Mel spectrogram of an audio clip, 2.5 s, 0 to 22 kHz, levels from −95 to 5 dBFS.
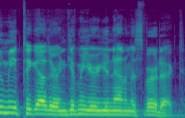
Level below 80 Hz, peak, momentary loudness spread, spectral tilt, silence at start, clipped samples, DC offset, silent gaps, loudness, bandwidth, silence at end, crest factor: -54 dBFS; -2 dBFS; 6 LU; -7 dB/octave; 0 s; under 0.1%; under 0.1%; none; -17 LUFS; 11 kHz; 0.15 s; 14 dB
